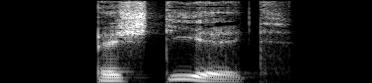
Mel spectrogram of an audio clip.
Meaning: third-person singular present of bestehlen
- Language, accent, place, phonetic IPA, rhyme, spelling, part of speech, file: German, Germany, Berlin, [bəˈʃtiːlt], -iːlt, bestiehlt, verb, De-bestiehlt.ogg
